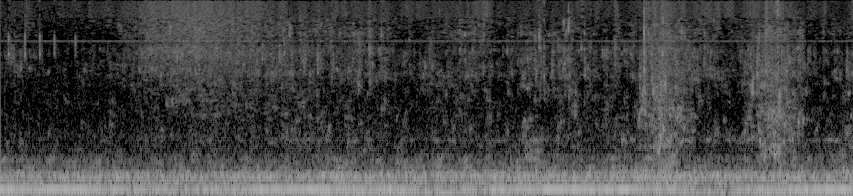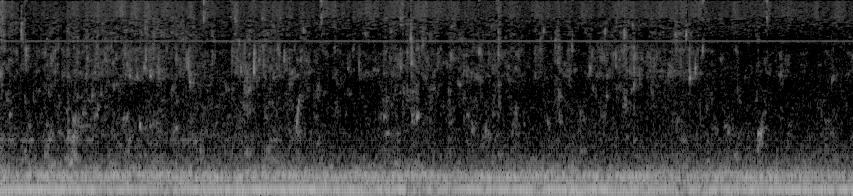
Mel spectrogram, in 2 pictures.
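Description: River water at a fishing bank sloshes and trickles steadily after a splash, a continuous soft watery wash under a low hum, with a couple of brief brighter splashes partway through and no talk.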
